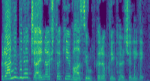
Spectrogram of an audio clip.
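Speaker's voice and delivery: ordinary delivery, nothing marked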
